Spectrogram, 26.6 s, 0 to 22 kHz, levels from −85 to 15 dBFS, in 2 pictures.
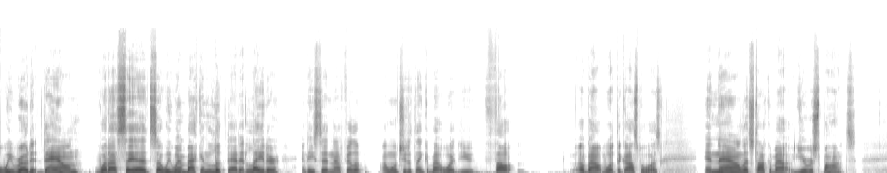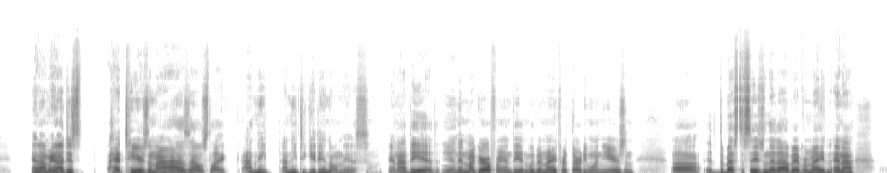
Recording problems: abrupt cut into speech; at the start

